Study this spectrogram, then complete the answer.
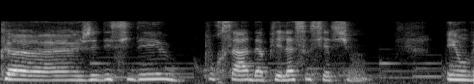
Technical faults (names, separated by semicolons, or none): comfort noise in place of the background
